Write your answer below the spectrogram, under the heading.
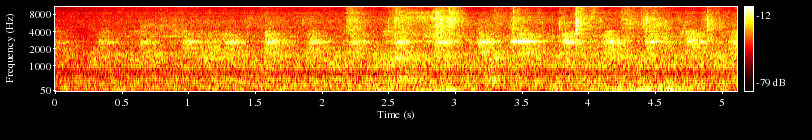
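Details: Steady low rumble of passing traffic or a train, with faint rhythmic clicks above it; no animal voice is heard.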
